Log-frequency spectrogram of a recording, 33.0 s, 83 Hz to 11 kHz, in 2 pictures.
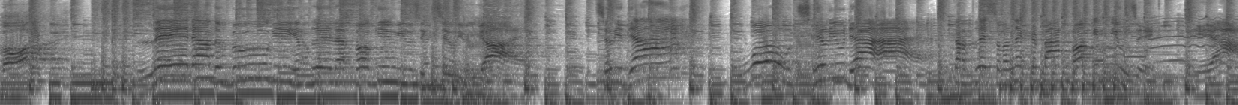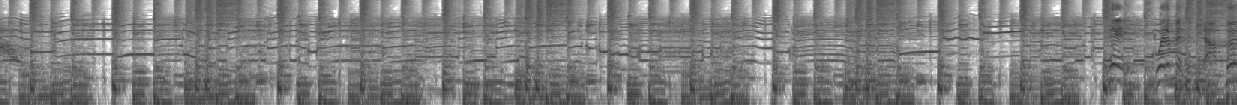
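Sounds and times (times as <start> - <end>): bass guitar: 0.0 - 33.0
electric guitar lead bending notes: 0.0 - 33.0
steady drum beat: 0.0 - 33.0.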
